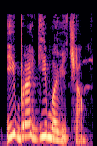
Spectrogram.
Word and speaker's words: Ибрагимовича: Сейчас меня побьют фанаты футбола, если я неправильно произношу эту фамилию. Ибрагимовича. – Правильно произнес.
